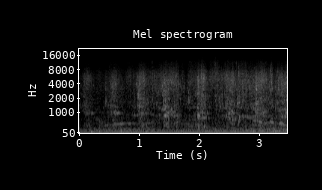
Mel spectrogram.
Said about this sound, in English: In the tiny jungle village of Veragala in central Sri Lanka, half a dozen locals gather at the communal water well. Women chat as they take turns pumping the rusty metal handle to bring water to the surface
